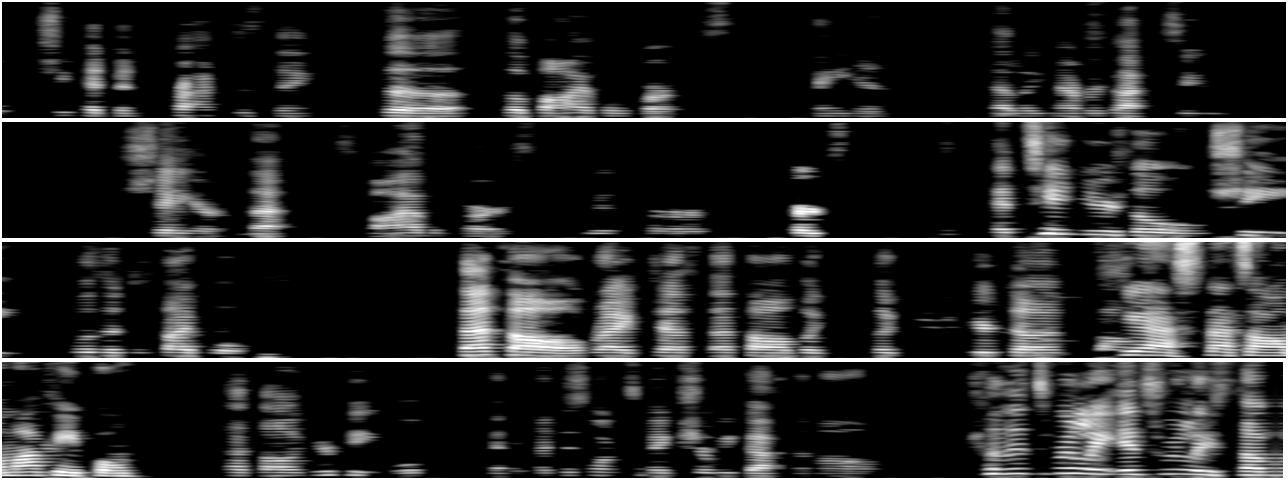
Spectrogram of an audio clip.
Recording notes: Excuse the audio, first timers here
